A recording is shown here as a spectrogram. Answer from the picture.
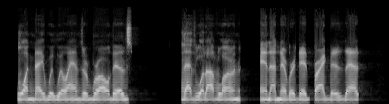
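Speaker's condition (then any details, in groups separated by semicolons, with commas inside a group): Laryngectomy; wand not hard to learn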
